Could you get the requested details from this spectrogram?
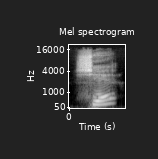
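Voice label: "xie", Mandarin Chinese, tone 2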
